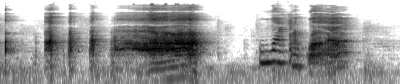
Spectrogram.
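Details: A pet grey parrot, a talking African Grey, chats one afternoon indoors in short, speech-like bursts, then gives a long raspy syllable and a few rising whistled notes in a quiet room.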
